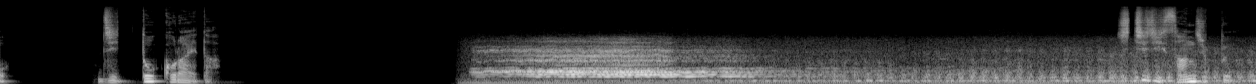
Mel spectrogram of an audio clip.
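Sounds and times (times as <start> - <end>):
speech: 1.0 - 2.2, 11.2 - 12.5
steam train whistle: 4.6 - 9.2
steam train chugging: 4.6 - 12.5.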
